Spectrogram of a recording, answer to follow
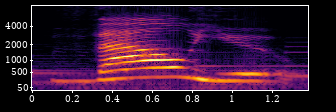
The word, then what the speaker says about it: value: The second word is value.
